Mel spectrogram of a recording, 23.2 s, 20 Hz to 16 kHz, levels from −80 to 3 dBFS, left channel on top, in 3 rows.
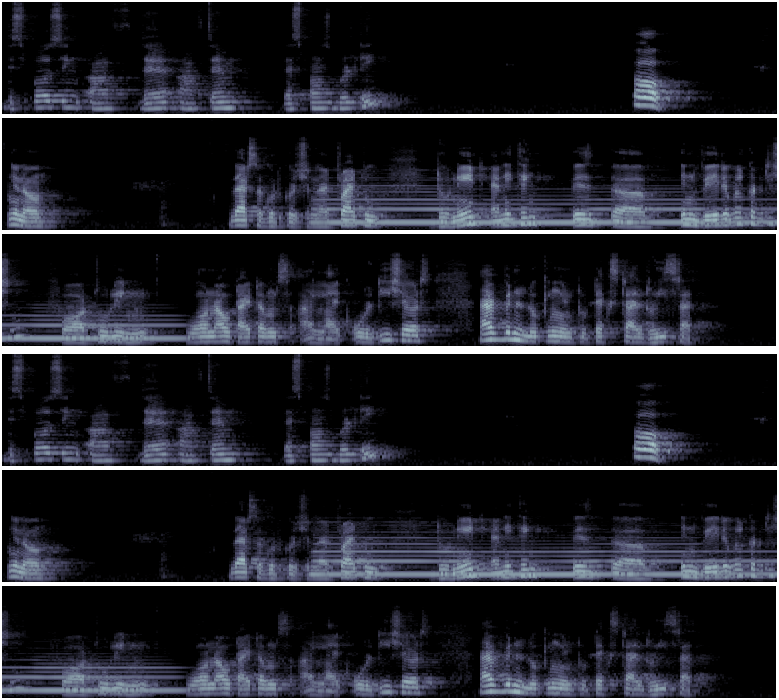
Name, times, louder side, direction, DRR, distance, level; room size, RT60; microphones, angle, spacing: voice 1, 0.0-2.4 2.8-3.9 9.1-9.2, equal, ahead, 7 dB, 1.4 m, -38 dB
voice 2, 6.3-6.6 7.8-8.3 10.0-13.1 13.4-15.8 16.1-17.0 17.3-22.4, left 2 dB, 35° left, 12 dB, 0.9 m, -31 dB
Wind instrument woodwind instrument, 10.8-17.4, equal, 25° right, 2.7 m, -35 dB
24.5 x 23.5 x 5.3 m, 0.72 s
head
